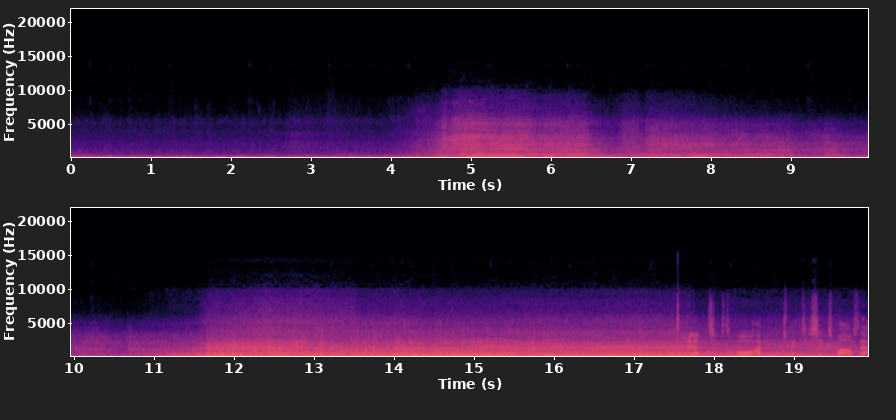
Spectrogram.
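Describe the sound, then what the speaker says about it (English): A drag racing car on nitrous at Santa Pod, purging the nitrous and then launching down the strip, its engine roar building loud and sustained, with a commentator talking over it. "now coming up to the line, purging the nitrous as well"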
